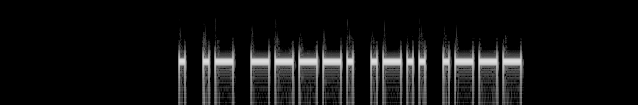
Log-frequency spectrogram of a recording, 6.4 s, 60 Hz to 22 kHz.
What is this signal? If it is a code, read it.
Morse code, heard as a keyed tone, about 21 wpm, 700 Hz. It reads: EA9LJ
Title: DXCC-100 Call Signs - 5 Characters - 20wpm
